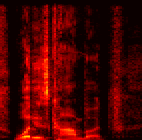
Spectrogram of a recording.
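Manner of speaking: ordinary delivery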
